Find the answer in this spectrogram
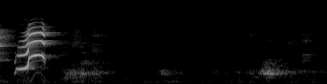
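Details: Pet parrot talking, saying "Mummy": one short, loud, harmonic-rich vocal at the start that dips and rises, then faint low murmurs and a soft sound near the end.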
